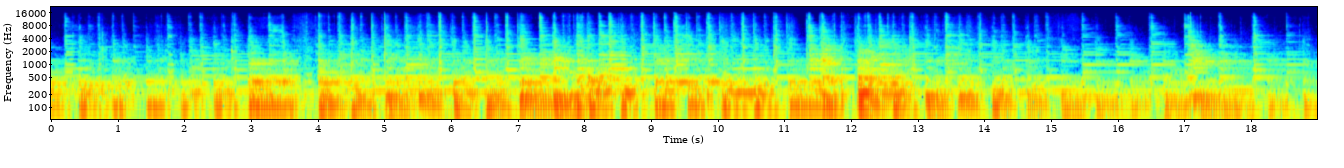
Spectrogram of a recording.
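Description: Solo nylon-string classical guitar strumming chords in a steady, rhythmic refalosa pattern.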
